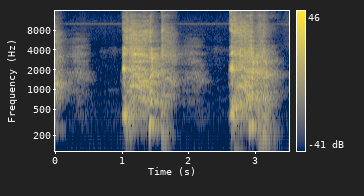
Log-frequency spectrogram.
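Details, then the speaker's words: Doctor demonstrating a deliberate coughing exercise to expel virus, done after blowing from the mouth into a tissue: two forceful voluntary coughs about 1.5 seconds apart. "now along with that you do some coughing exercise like cuff out"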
